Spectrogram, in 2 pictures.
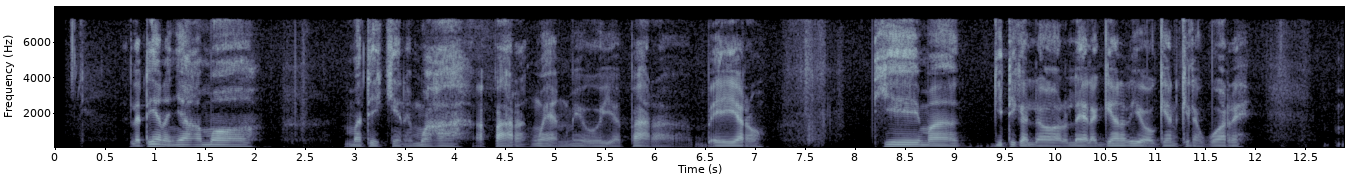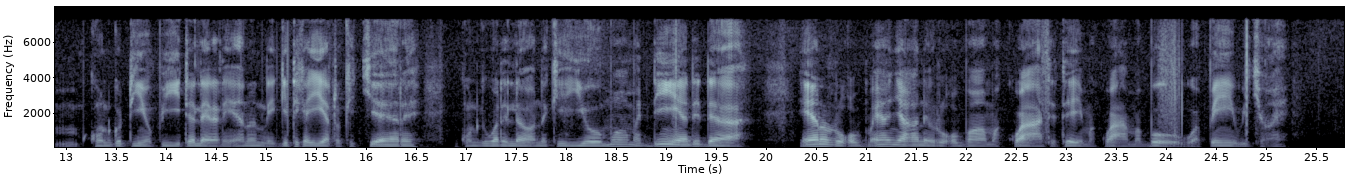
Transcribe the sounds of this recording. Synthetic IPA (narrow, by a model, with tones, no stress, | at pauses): la˨tɪ˦na˨ɲa˦ka˦mɔ˦ | ma˦tje˦kɪ˨ne˨mwa˦ka˦a̰˨pa˦˨ɾa˨ŋwɛ˨nmɛ˦o˨i˨a˨pa˦˨ɾa̰˨be˦ɾɔ˨ | tʰje˦ma˦ɡi˦tje˦ka˨lɔ˨ɾɔ˨lɛ˨la˨ɡɪ˦na˦ɾɪɔ˨ɡɪ˦nkɪ˦la˨wɔ˦ɾɛ˦ | kʊ˨nɡo˦ti˨ɲo˨pi˨tɛ˦lɛ˨la˨nɪ̰˨ɛ˦no˦nɪ̰˨ɡi˦tje˦ka˨jɛ˨tɔ˨ki˦t͡ʃɛ˦ɾɛ˦kʊ˨nɡɪ˦wɔ˦ti˨lɔ˨nɛ˦ki˦˨jo˨mɔ˦ma˨dɪ˦ŋa˨di˦da˦˨ | ɛ˦no˦ɾu˨ko˨ɛ̰˦na˦ɲa˦ka˦ni˨o˨ɾṵ˨ko˨bɔ˨ŋɔ˨ma˨kwa̰˦˨te˨te˦i˨ma˨kwa̰˨ma˨bo˦˨wa̰˨pi˦ŋ˦˨wḭ˨t͡ʃɔ˨ŋɛ˦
